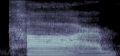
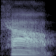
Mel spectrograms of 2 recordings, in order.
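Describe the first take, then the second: First: The final r is sounded, American style. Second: The final r is dropped, Australian style. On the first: The speaker calls it right. "You need to say car" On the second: The speaker calls it wrong. "not car ... Don't speak like an Australian"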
